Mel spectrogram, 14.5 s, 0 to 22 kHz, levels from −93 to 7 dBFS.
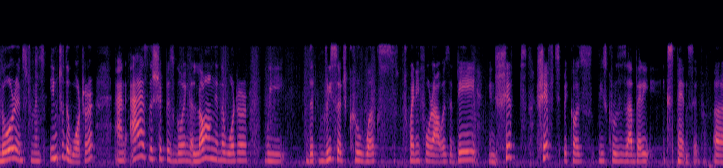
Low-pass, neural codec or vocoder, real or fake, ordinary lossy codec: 7.2 kHz; none; real; Opus, 24 kbps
